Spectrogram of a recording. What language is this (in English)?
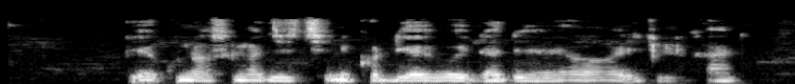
Swahili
